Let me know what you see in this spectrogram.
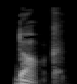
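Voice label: "dock", British English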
